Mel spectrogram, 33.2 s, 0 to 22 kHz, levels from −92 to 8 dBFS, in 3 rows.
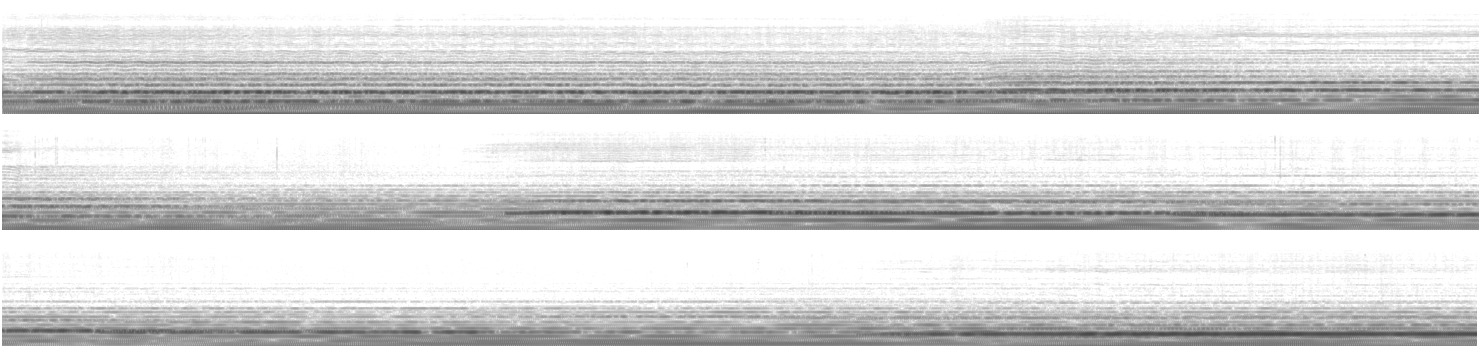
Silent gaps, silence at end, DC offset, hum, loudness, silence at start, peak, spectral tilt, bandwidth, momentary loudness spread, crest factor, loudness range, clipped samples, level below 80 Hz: none; 0 s; 0.3%; none; -32 LUFS; 0 s; -18 dBFS; -8.5 dB/octave; 9.8 kHz; 15 LU; 14 dB; 10 LU; under 0.1%; -46 dBFS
